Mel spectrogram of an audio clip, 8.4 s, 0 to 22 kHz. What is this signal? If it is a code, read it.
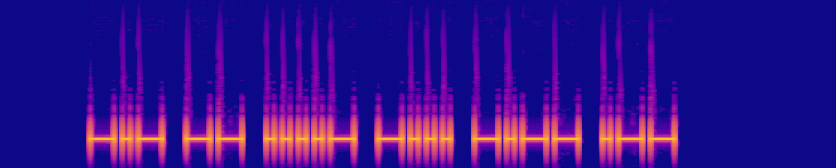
Morse code, heard as a keyed tone, about 15 wpm, 700 Hz. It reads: KM4BYW
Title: USA Call Signs - 6 Characters - Repeated 3x - 15wpm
